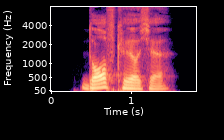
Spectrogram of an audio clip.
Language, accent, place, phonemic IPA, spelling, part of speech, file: German, Germany, Berlin, /ˈdɔʁfˌkɪʁçə/, Dorfkirche, noun, De-Dorfkirche.ogg
- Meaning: village church, rural church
